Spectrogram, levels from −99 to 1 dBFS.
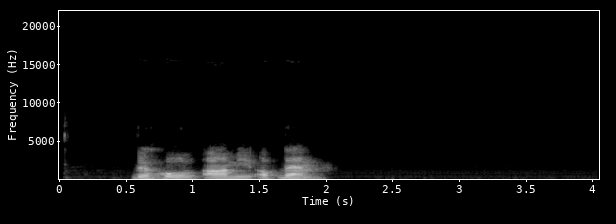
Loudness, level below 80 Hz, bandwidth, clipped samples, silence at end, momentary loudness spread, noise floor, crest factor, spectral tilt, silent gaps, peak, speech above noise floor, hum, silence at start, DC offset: -31 LUFS; -82 dBFS; 6.2 kHz; under 0.1%; 2.1 s; 9 LU; -87 dBFS; 20 dB; -8 dB/octave; none; -14 dBFS; 57 dB; none; 0.55 s; under 0.1%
